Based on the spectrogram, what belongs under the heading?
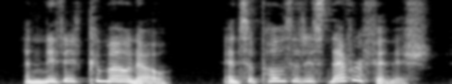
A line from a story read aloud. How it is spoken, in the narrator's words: she cried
